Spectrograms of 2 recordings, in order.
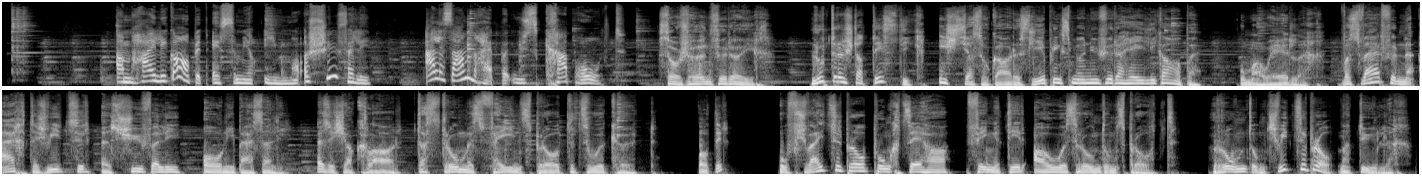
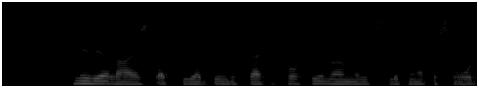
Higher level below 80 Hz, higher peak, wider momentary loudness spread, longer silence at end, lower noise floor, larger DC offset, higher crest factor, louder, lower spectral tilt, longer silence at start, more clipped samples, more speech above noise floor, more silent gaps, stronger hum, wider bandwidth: first, -24 dBFS vs -88 dBFS; first, 0 dBFS vs -40 dBFS; about the same, 7 LU vs 8 LU; about the same, 0.1 s vs 0 s; second, -36 dBFS vs -85 dBFS; first, 0.1% vs under 0.1%; second, 10 dB vs 18 dB; first, -11 LUFS vs -59 LUFS; second, -4 dB/octave vs -5.5 dB/octave; second, 0.1 s vs 0.25 s; neither; about the same, 25 dB vs 26 dB; neither; neither; first, over 20 kHz vs 12.5 kHz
